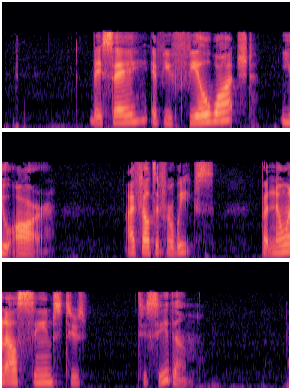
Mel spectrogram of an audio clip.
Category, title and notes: Speech > Solo speech
A creepy hook dealing with paranoia and unseen observers—great for horror or conspiracy narratives.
